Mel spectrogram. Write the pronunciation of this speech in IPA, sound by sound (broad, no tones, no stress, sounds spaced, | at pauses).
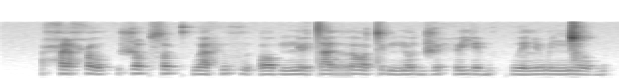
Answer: ħ e ħ o | ʃ ʉ b sˤ o kʷʰ a h ʉ xʷ e ʔ ɔ b n ʏ t a r ɔ t ʏ b n o d͡ʒ ʏ h ʏ j e b y kʷ e l y w y ŋ͡ǀ o b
